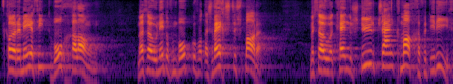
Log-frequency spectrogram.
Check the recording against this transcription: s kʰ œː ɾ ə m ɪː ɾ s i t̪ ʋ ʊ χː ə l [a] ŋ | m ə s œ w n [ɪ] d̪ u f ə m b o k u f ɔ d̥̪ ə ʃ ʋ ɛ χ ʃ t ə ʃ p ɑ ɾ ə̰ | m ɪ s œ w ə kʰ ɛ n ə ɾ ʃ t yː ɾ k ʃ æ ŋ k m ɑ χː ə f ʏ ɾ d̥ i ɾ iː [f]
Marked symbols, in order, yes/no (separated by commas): no, yes, no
